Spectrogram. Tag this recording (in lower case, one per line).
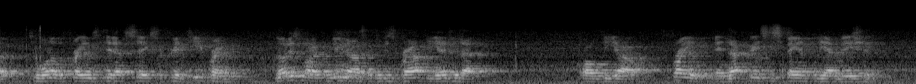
speech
